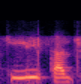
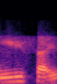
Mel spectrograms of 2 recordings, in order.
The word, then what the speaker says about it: Lysa: I am on Facebook um, as Lysa Jones. My Lysa is spelled with Y. So it's L Y S A and then last name Jones.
